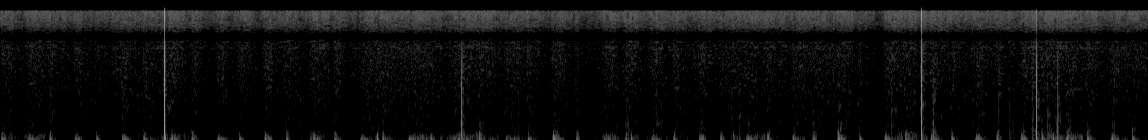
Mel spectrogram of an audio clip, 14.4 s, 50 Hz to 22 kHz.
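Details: Heartbeat recorded after jumping in place for a few minutes to make the heart race: rapid, regular, strong thumps at roughly 130 per minute; exercise-induced sinus tachycardia.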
